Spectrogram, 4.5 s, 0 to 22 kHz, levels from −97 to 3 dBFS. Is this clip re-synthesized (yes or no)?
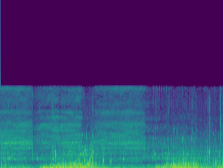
no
